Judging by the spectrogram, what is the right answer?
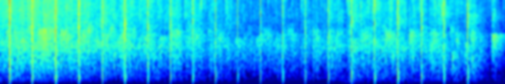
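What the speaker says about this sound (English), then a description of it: "so let's applaud them" A single pair of hands claps for competition organizers, sharp, evenly spaced claps in a steady rhythm of about three per second against a quiet room.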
